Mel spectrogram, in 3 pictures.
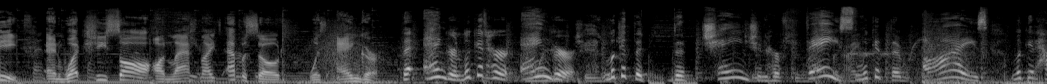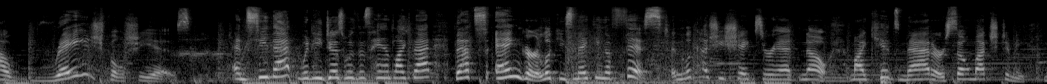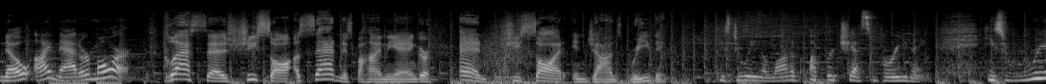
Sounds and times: Music: 0.0s - 31.4s.

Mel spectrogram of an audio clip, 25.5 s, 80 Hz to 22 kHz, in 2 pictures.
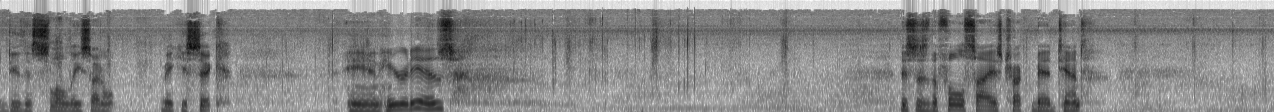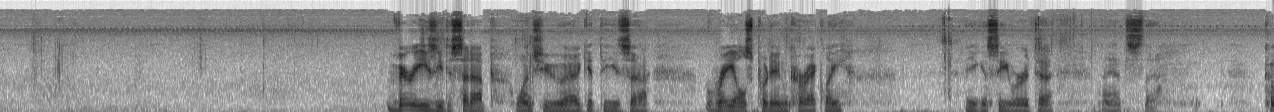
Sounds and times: Speech: 0.0s - 2.4s, 3.4s - 4.8s, 9.0s - 11.0s, 16.6s - 21.3s, 22.4s - 24.5s.

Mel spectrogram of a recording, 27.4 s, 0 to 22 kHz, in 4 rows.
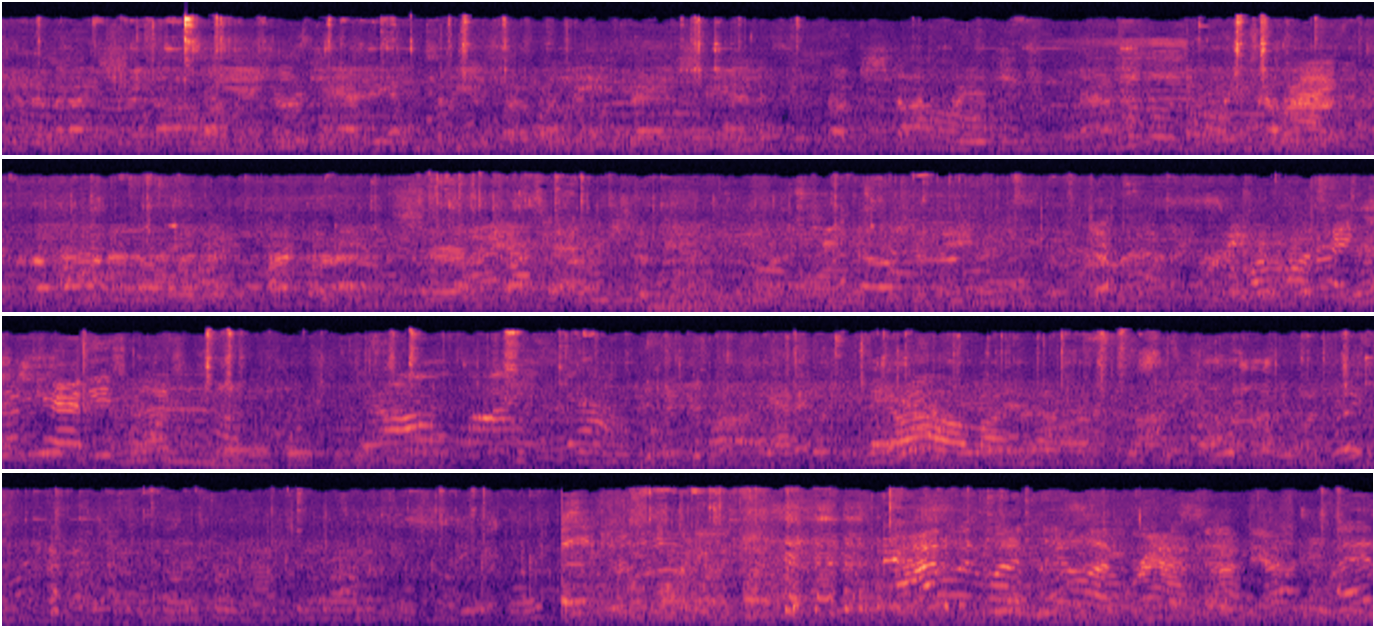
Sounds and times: Chatter: 0.0s - 27.4s
Speech: 0.0s - 27.4s.

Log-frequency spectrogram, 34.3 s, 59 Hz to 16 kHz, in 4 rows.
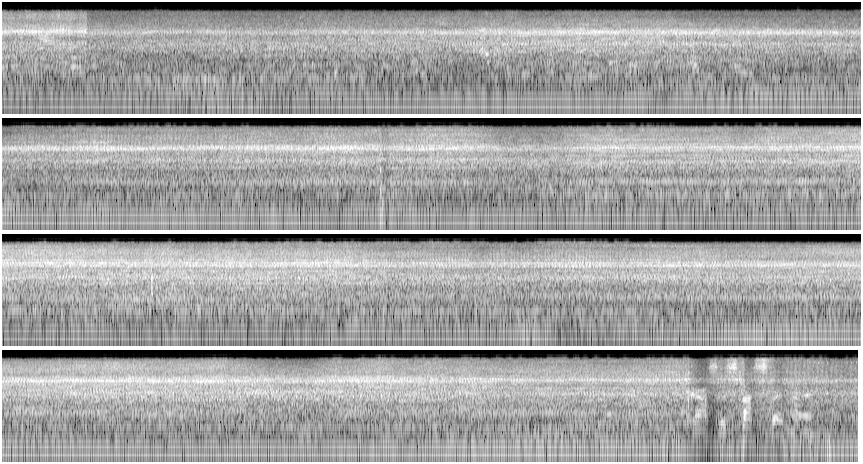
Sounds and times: Car: 0.0s - 34.3s
Medium engine (mid frequency): 0.0s - 34.3s
Accelerating, revving, vroom: 8.9s - 33.8s.

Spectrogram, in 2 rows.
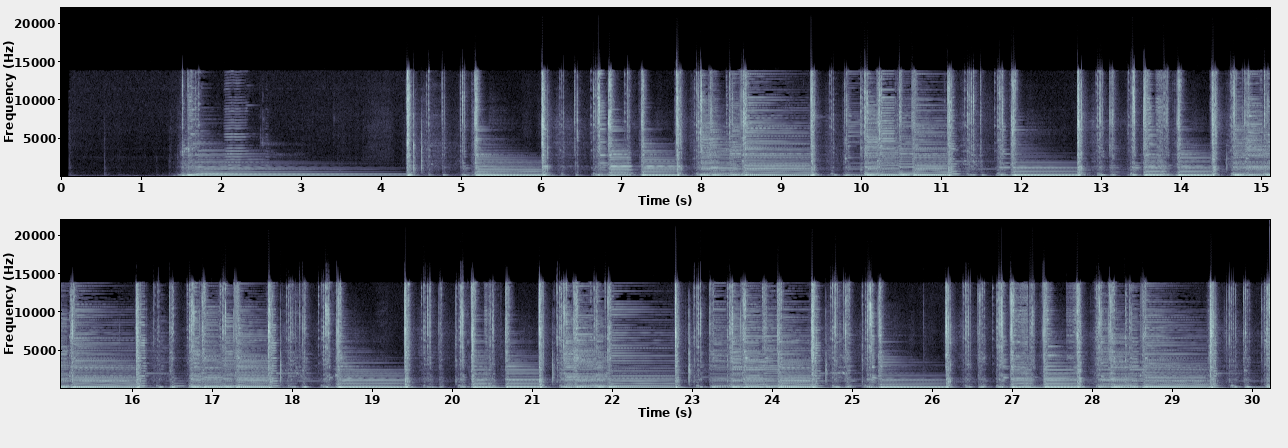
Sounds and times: Acoustic guitar: 1.3s - 30.2s.

